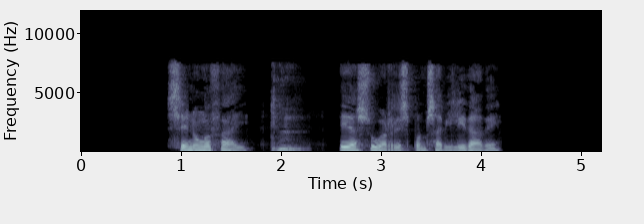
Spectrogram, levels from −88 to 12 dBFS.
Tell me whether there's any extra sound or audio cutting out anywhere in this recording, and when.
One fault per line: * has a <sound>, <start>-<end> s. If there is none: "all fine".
* has a throat clearing, 1.9-2.3 s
